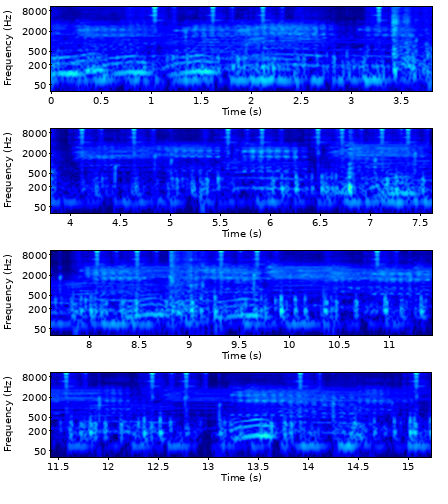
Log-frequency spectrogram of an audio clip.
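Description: Sheep in the video game Minecraft bleat again and again, several overlapping wavering calls layered over game music at a steady, moderate level for about fifteen seconds, with no talking.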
